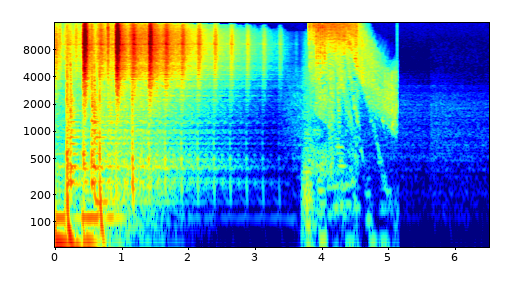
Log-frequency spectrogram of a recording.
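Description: Electronic dance track with a programmed hi-hat ticking in an even pattern, fading out over about three seconds after its bass drops away. About four seconds in comes a short whoosh transition effect that falls in pitch, then silence.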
